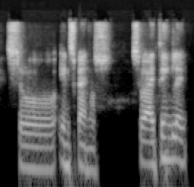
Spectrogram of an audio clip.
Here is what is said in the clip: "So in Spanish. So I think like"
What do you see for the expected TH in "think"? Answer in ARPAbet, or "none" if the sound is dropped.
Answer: T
